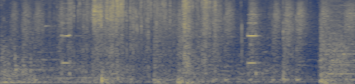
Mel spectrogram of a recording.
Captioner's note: non-stop beeping sound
